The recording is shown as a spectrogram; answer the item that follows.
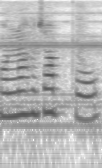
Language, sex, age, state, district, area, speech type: Sindhi, female, 18-30, Rajasthan, Ajmer, urban, spontaneous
